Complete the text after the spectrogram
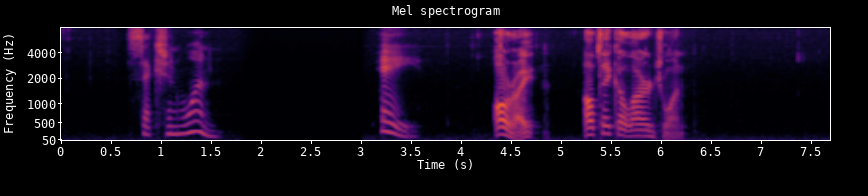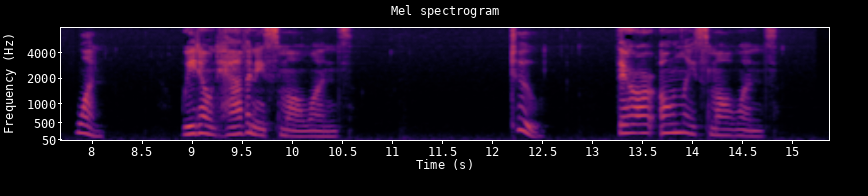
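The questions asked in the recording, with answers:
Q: All right, I'll take a large one.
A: 1: We don't have any small ones.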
